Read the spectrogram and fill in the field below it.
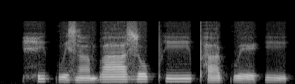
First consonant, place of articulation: glottal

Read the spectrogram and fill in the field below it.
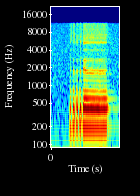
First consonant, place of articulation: alveolar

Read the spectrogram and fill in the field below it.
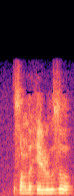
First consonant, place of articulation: alveolar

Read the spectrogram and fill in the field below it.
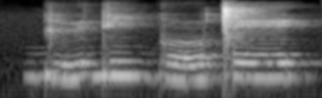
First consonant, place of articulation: velar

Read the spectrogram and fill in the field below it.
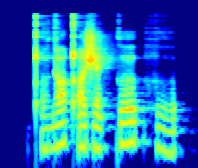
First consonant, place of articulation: uvular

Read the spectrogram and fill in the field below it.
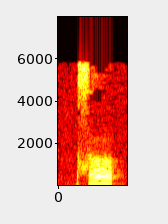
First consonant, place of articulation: alveolar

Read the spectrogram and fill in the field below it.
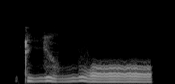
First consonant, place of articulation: retroflex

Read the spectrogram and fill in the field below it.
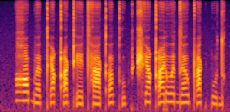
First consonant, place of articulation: uvular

